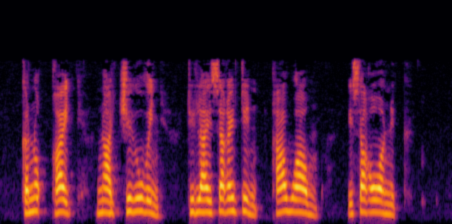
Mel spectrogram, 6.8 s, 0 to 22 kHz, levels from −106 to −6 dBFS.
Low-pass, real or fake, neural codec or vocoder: 7.2 kHz; real; none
